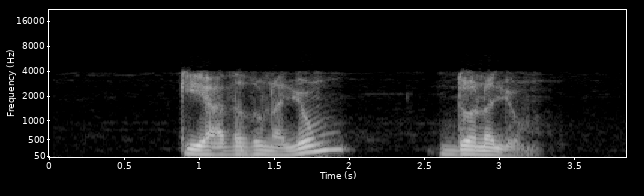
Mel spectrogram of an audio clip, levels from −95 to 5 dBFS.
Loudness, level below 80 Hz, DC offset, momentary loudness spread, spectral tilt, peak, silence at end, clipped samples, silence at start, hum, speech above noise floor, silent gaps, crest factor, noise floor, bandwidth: -23 LUFS; -60 dBFS; under 0.1%; 16 LU; -6 dB/octave; -8 dBFS; 0.65 s; under 0.1%; 0.9 s; none; 55 dB; none; 18 dB; -78 dBFS; 4.2 kHz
